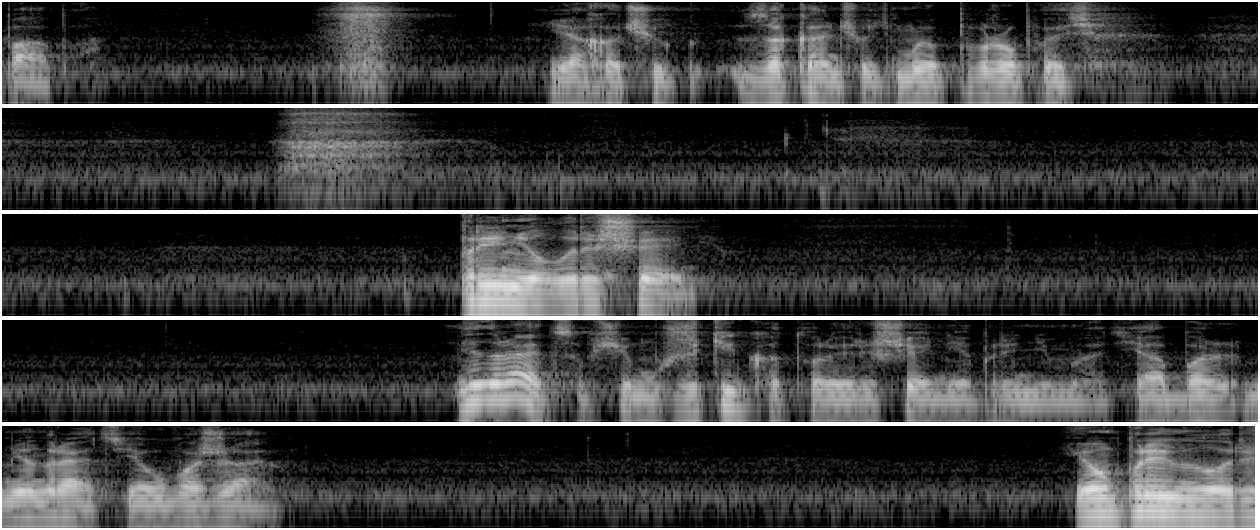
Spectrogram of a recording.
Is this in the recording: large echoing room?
yes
